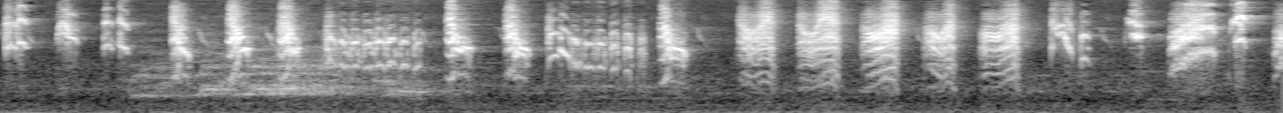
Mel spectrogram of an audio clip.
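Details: Song of a long-tailed shrike after its moult, played to draw song from other shrikes: a dense, fast string of high, varied notes, some scratchy, some warbled, with brief pauses.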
